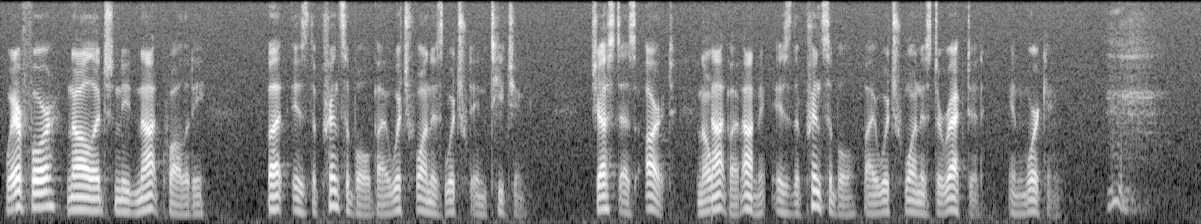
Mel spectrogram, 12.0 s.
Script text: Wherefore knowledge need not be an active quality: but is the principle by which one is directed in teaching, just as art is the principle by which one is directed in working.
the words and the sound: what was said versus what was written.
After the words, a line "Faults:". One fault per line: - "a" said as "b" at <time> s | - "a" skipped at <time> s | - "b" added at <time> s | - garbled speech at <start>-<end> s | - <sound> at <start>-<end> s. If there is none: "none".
Wherefore knowledge need not quality: but is the principle by which one is which in teaching, just as art [garbled] is the principle by which one is directed in working.
Faults:
- "be an active" skipped at 1.6 s
- "directed" said as "which" at 4.4 s
- garbled speech at 7.0-7.7 s
- sigh at 11.0-11.7 s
